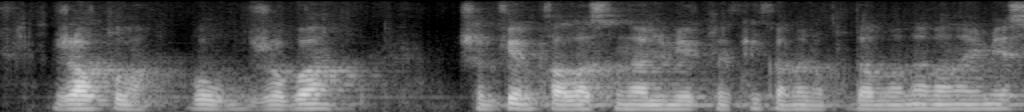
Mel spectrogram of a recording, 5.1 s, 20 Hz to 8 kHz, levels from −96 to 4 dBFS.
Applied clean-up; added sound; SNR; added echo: neural separator model SepFormer DNS4.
